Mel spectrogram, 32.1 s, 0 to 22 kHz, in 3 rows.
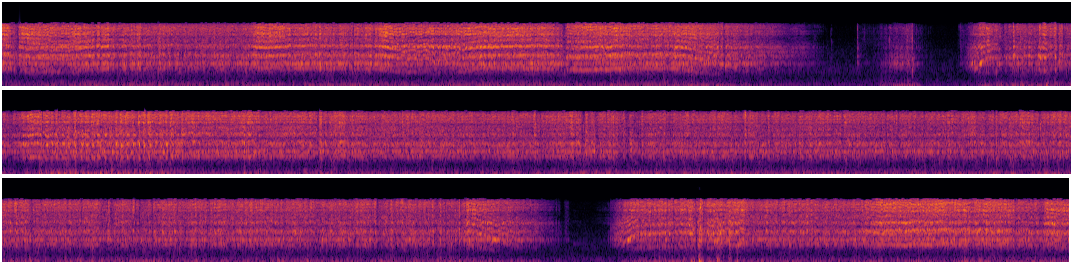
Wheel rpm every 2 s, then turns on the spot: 220, 230, 220, 110, 10, 200, 230, 230, 230, 240, 230, 230, 230, 50, 210, 220.
none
